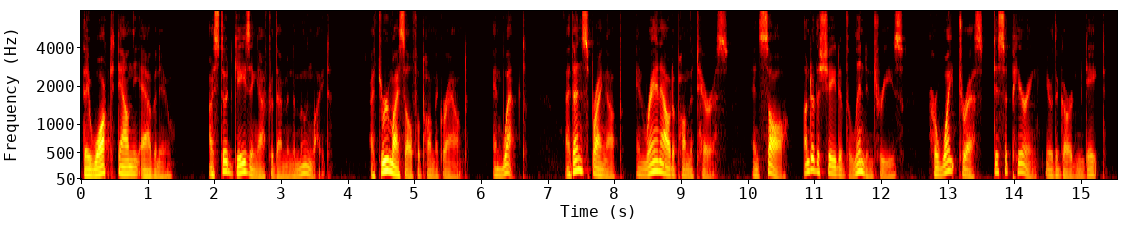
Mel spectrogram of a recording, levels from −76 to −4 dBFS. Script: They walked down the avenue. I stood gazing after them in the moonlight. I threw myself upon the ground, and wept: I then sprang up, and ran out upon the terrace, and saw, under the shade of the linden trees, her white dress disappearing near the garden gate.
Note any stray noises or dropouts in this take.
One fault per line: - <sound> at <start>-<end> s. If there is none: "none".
none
